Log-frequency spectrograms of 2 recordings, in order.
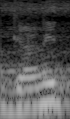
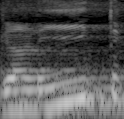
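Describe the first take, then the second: First: No syllable is given special stress. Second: The ṇa syllable is given strong stress. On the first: "जिसमें कोई बल नहीं दिया गया" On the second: "अणा पे बल दे दिया"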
